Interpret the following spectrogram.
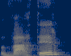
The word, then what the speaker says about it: water: in this sort of wxy uh group is vater or um vichy wc which of course means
